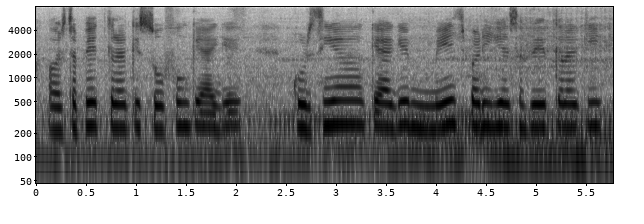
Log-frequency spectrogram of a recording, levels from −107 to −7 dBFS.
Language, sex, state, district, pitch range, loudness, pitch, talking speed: Hindi, female, Uttar Pradesh, Lalitpur, 225-245 Hz, -14 LUFS, 235 Hz, 165 wpm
